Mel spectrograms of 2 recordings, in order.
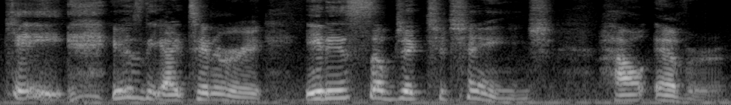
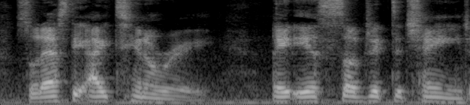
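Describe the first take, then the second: First: Hammed-up official notice; mock announcement. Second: Said in the usual way. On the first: Shown as a demonstration. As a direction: proclaim it like a town crier. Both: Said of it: "I should put that on one of the streets".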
